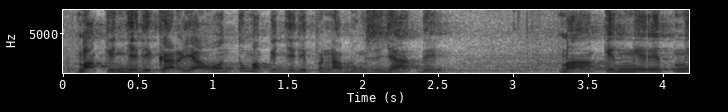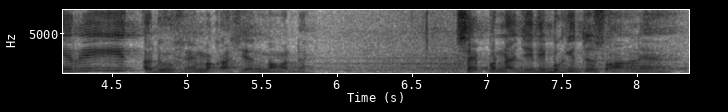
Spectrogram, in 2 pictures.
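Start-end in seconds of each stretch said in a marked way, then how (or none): 3.3-4.7 slow teasing singsong; drawn-out mock pity for misers; slowed, teasing jab at penny-pinchers. Real, not acted. Teasing stingy savers.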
